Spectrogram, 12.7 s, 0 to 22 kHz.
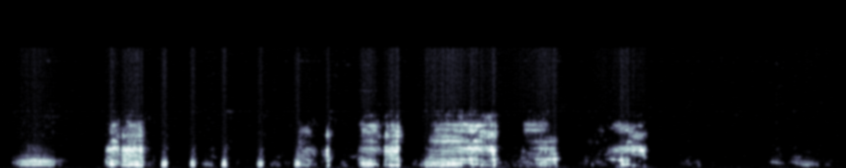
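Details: Carpathian red deer stag in Bucovina, breeding season 2022: a long burst of coarse roars and rapid grunting barks, some drawn out, others short and choppy, fading to soft grunts at the end.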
